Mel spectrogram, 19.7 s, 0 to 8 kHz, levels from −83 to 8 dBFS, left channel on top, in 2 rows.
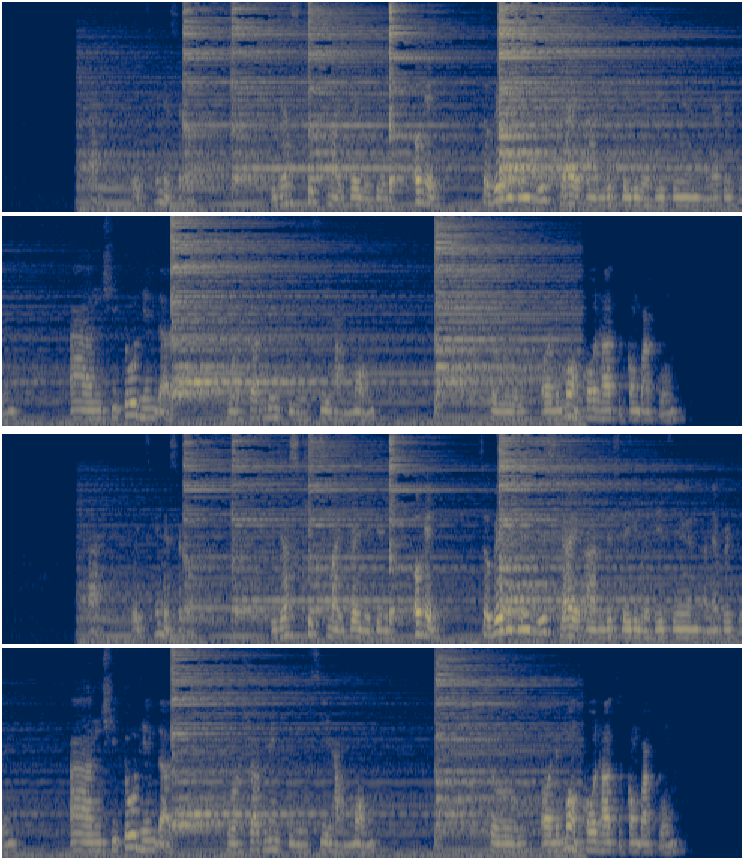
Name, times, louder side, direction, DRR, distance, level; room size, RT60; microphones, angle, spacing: sound 1, 1.0-17.6, left 4 dB, 30° left, 0.6 m, -31 dB
voice 1, 1.7-2.6 3.6-5.2 5.5-5.9 6.4-10.1 10.8-12.2 12.9-14.9 16.3-18.9, right 2 dB, 30° right, 0.8 m, -30 dB
3.7 x 2.5 x 4.1 m
head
